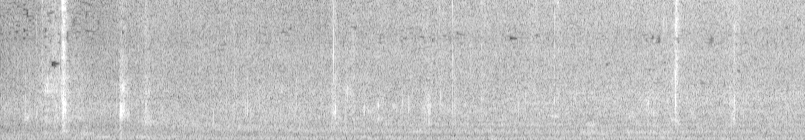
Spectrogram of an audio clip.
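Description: Quiet outdoor ambience: a faint steady hiss with a few light, scattered clicks.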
